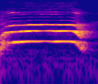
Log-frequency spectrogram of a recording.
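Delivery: high, short mock scream of "Ah"; a playful imitated shriek; mock kid scream. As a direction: squeal it like excited kids. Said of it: "screaming at me going".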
